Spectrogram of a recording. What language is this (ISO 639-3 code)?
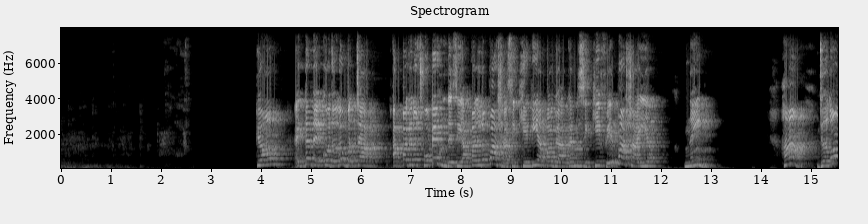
pan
